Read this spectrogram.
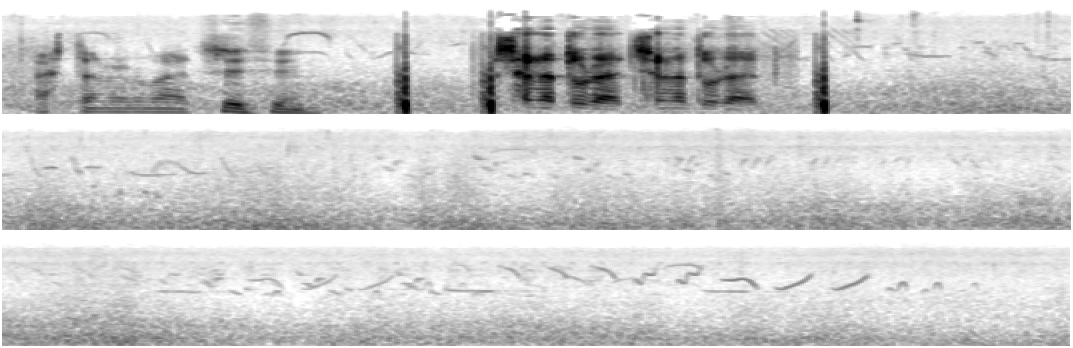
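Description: Footsteps rustle through dry leaves on the ground.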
